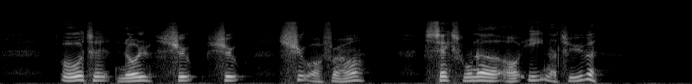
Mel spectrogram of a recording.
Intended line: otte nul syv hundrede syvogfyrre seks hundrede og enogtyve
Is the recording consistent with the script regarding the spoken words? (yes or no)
no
